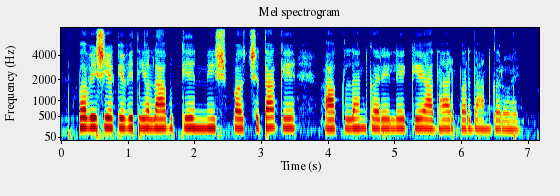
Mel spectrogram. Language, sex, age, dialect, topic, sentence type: Magahi, female, 18-24, Southern, banking, statement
